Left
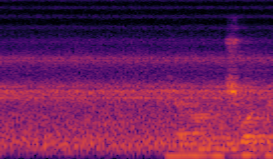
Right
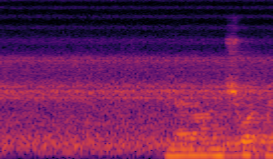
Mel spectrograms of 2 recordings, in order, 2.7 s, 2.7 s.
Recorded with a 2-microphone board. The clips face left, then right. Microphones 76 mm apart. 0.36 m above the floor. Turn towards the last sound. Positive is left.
turn(degrees=0)  # may be behind; listen again after turning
